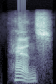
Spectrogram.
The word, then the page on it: hence: American English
